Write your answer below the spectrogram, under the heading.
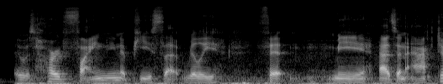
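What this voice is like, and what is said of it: Usual voice. Nothing is said of it.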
